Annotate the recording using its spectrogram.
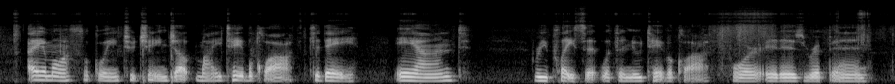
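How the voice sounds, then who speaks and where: With very wide pitch swings, a woman speaks in a dark, mellow tone at a very deep, low pitch. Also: fairly slow pace. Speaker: crafter. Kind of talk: craft tutorial narration.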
